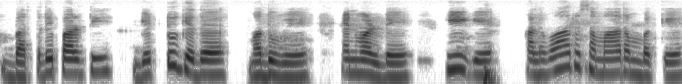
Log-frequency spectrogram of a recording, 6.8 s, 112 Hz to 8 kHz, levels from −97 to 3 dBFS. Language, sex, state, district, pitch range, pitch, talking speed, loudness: Kannada, female, Karnataka, Dharwad, 175-210 Hz, 190 Hz, 95 wpm, -24 LUFS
